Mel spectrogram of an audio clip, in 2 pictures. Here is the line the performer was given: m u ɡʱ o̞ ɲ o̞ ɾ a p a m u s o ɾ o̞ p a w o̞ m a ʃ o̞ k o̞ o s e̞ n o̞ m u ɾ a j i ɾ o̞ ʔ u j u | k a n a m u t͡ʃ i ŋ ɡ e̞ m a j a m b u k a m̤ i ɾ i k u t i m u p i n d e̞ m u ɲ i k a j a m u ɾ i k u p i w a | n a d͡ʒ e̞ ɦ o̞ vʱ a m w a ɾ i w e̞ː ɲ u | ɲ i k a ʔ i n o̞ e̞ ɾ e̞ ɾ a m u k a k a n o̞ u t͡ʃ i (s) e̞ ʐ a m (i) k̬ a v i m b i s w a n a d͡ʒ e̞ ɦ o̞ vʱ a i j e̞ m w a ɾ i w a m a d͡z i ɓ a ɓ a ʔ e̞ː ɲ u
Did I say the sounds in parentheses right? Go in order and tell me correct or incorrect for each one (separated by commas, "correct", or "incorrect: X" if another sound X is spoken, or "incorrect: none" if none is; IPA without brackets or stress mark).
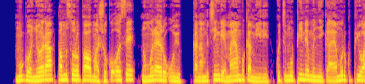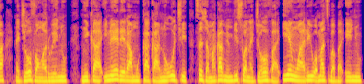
correct, incorrect: a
